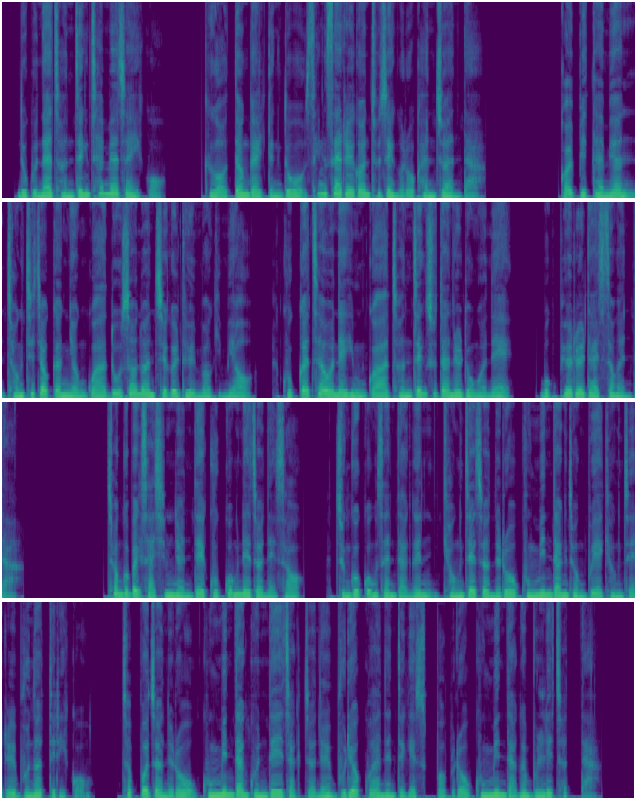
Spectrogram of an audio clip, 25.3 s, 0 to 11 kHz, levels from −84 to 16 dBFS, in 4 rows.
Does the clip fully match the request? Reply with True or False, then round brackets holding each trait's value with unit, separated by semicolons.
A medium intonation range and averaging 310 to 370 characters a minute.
True (4.4 semitones; 320 characters per minute)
